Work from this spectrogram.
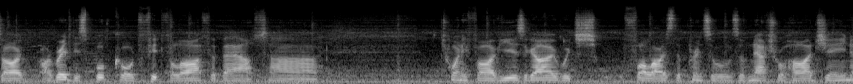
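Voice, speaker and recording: An Australian man in his forties giving a measured, wordy account of himself in an interview. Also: low voice. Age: 40s. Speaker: festival attendee interviewee. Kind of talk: interview testimony. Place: outdoors by a painted wooden wall. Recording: outdoor recording with clear ambient noise.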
